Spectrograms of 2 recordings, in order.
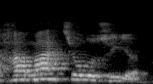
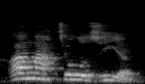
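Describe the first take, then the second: First: The word begins with an audible h sound. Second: The word begins directly with a vowel sound.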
